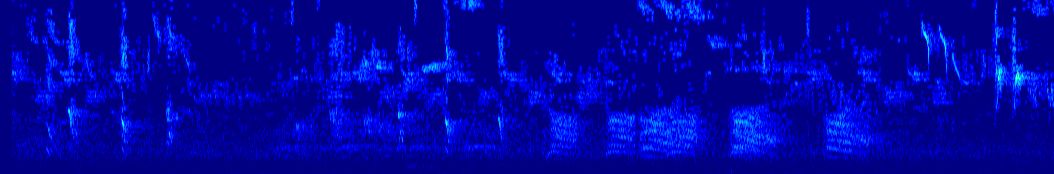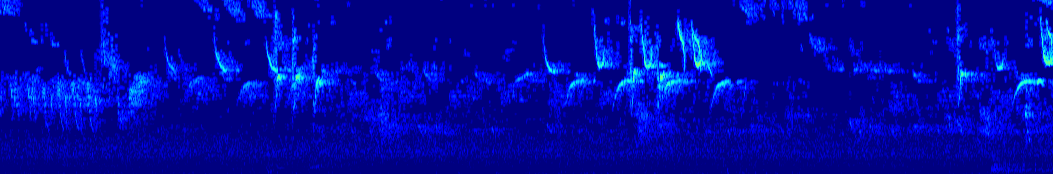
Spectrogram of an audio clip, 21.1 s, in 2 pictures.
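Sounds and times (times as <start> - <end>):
faint bird calls: 2.8 - 8.9.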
